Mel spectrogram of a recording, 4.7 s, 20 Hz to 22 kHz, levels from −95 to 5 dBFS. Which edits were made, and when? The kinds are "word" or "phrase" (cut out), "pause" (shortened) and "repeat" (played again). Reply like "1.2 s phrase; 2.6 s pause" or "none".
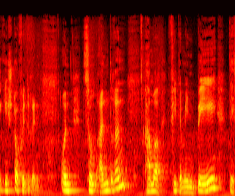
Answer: none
